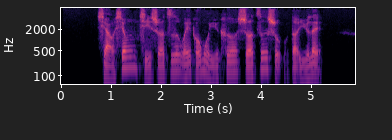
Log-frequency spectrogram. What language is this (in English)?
Chinese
